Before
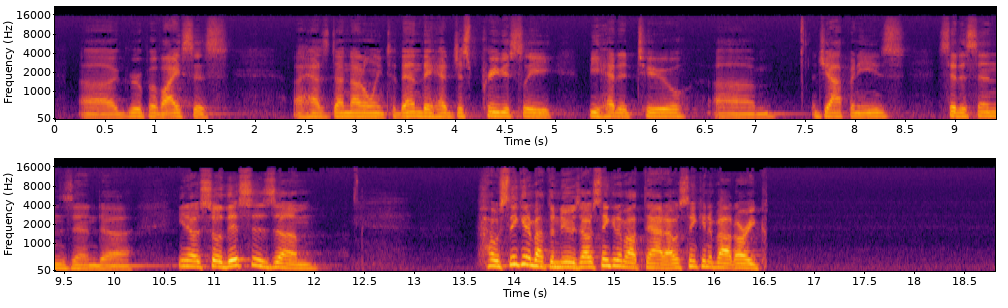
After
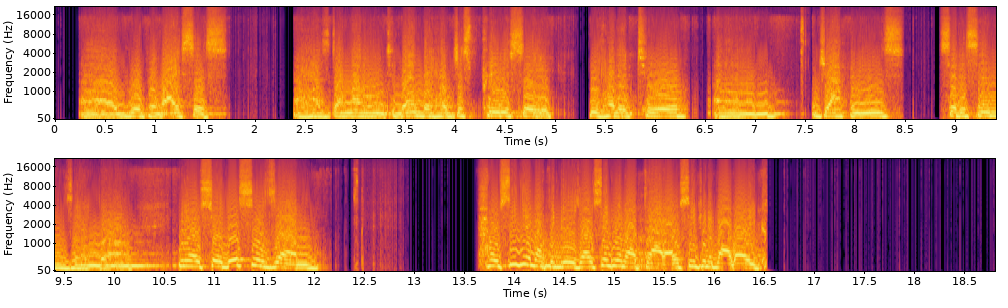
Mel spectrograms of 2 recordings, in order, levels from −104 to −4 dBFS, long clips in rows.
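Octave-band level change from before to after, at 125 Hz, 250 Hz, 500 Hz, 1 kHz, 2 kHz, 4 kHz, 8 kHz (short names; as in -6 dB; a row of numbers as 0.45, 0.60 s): +16.0, +12.5, +11.0, +14.5, +16.0, +20.0, +21.5 dB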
